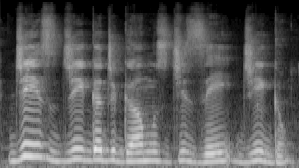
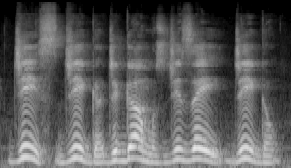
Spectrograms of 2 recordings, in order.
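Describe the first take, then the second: Both takes have the same delivery.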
